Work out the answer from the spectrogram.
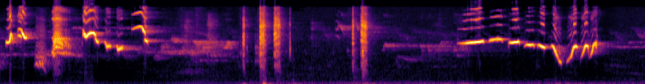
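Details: Excited White-rumped shama, tail flicking, giving varied whistled phrases and sharp clicks, then a fast burst of rhythmic notes and a long wavering whistle dipping low.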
